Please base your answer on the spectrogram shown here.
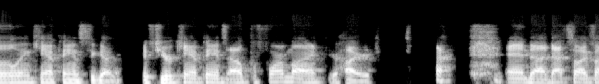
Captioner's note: laughs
